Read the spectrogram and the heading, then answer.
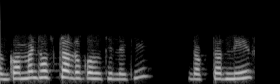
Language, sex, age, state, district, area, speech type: Odia, female, 18-30, Odisha, Rayagada, rural, conversation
